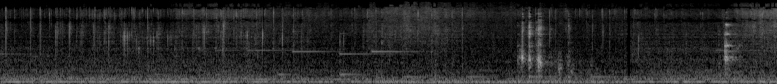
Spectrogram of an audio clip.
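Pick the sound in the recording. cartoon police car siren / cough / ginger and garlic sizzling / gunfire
ginger and garlic sizzling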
